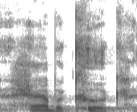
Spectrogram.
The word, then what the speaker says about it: Habakkuk: Yeah, Habakkuk, I think, is the correct pronunciation.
